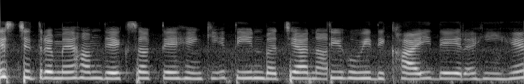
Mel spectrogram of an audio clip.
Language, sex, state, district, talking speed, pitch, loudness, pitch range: Hindi, female, Uttar Pradesh, Etah, 195 wpm, 280 Hz, -17 LUFS, 265-290 Hz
